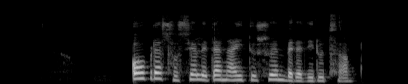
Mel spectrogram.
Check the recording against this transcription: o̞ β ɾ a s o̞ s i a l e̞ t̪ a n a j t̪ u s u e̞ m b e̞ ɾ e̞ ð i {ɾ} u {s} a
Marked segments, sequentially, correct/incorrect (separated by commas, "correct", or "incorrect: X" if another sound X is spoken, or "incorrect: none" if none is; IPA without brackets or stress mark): correct, incorrect: t͡s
